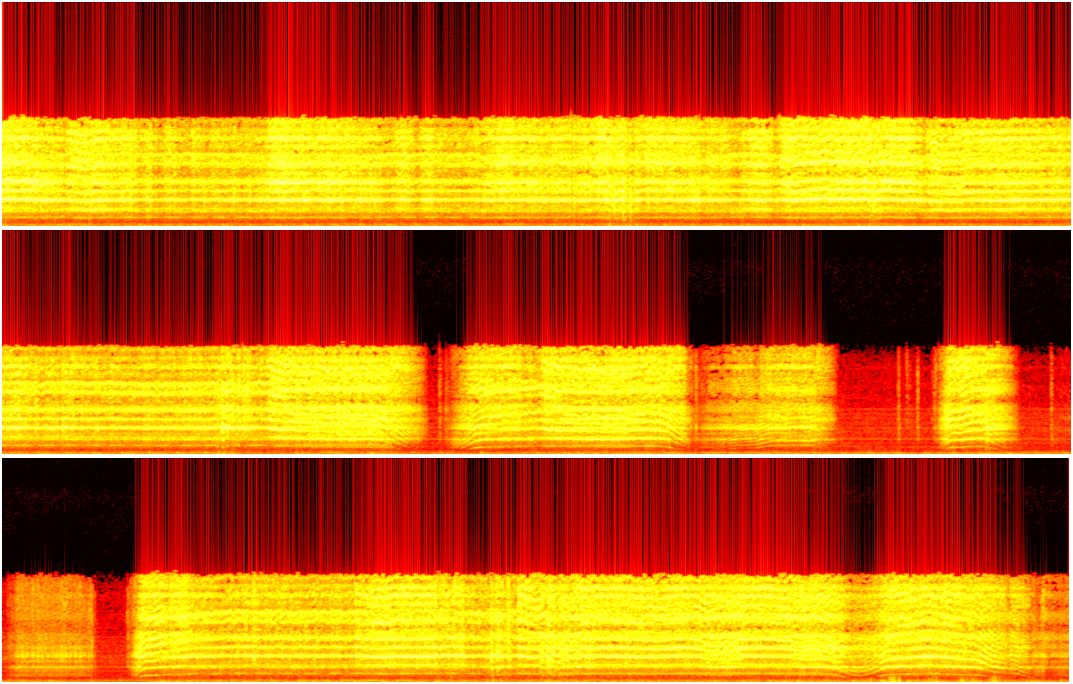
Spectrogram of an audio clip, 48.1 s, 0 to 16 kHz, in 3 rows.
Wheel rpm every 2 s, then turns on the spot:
170, 170, 170, 170, 170, 170, 170, 170, 170, 170, 140, 80, 140, 60, 20, 50, 30, 130, 170, 160, 160, 160, 130, 100.
none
